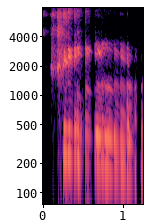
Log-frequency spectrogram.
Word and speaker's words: Sin: people of Jericho worshiped seen the moon God which is spelled sin SI n and uh this is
